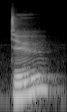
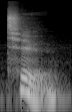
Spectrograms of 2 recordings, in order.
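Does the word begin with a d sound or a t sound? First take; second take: d sound; t sound. First: The word begins with a d sound. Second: The word begins with a t sound. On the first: The speaker calls it wrong. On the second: The speaker calls it right.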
